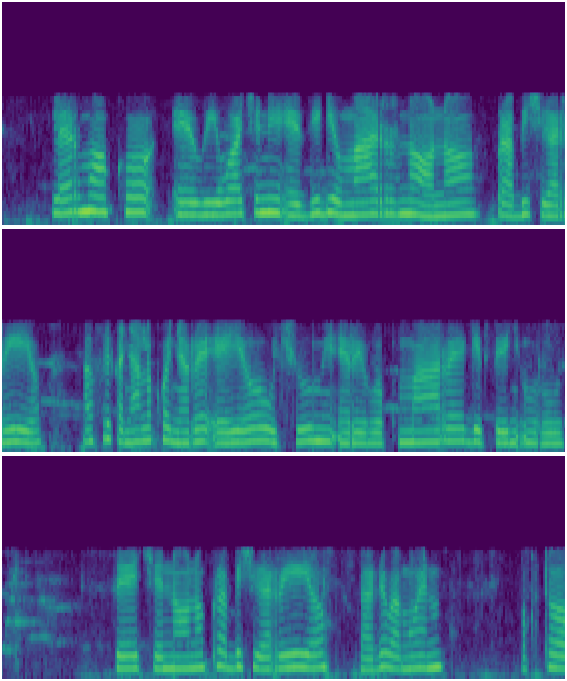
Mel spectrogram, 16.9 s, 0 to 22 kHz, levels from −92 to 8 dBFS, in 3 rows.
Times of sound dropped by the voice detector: none

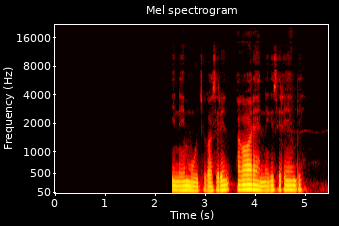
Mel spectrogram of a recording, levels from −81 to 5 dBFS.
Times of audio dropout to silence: 0.00-2.34

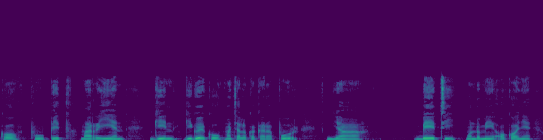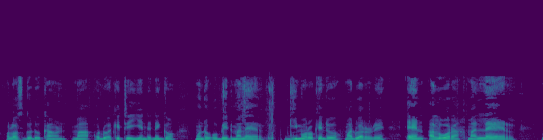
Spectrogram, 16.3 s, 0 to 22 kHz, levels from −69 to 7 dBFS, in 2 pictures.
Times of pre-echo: 6.59-6.61

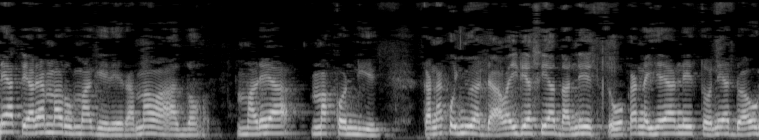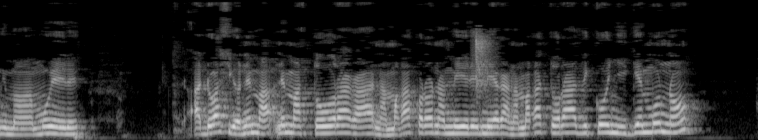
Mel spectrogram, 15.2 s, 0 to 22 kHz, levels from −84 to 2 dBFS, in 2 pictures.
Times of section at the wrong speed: none

